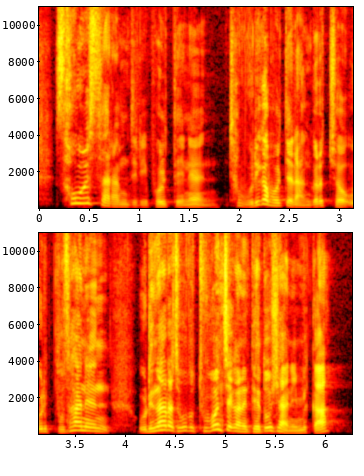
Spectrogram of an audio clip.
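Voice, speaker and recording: In a very clean recording with a silent background, a man with a strong Gyeongsang accent speaks at a fairly quick pace, using vocal fry and very wide pitch swings. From Daegu, South Korea. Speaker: pastor. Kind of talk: sermon.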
